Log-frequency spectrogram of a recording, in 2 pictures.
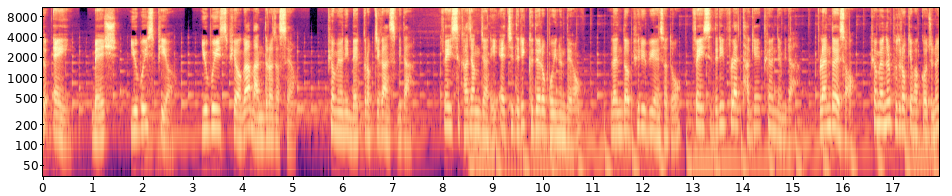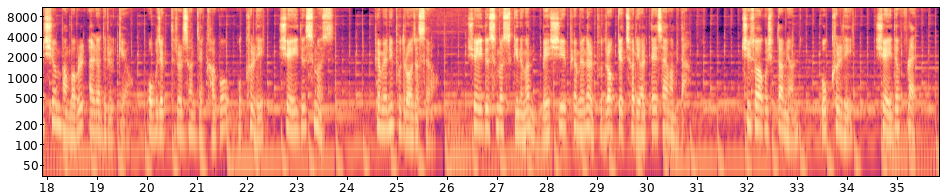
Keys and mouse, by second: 0.2 shift+a, 4.7 KP_Decimal, 6.0-8.3 middle drag, 12.1-15.2 middle drag, 16.7 click, 21.6 right click, 24.7-25.5 middle drag, 26.2 click, 27.7-29.8 middle drag, 30.4 click, 33.4-35.8 right drag.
